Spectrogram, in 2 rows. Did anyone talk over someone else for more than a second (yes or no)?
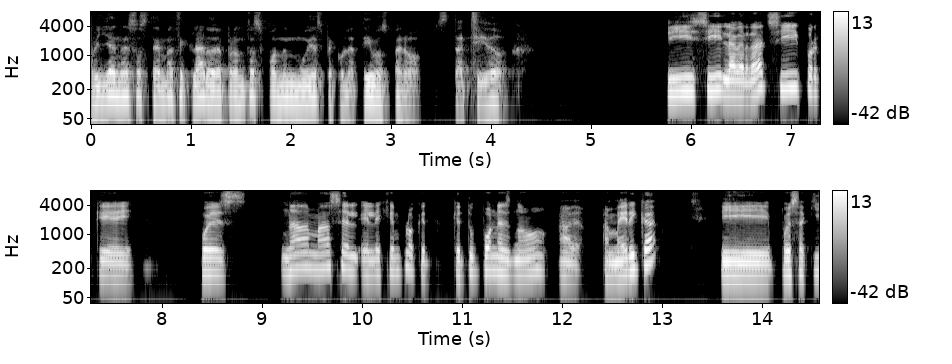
no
